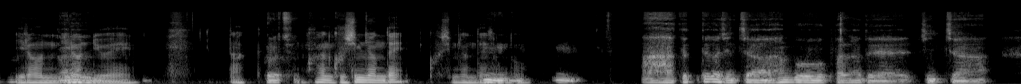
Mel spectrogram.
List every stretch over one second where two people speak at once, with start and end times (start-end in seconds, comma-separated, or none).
none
